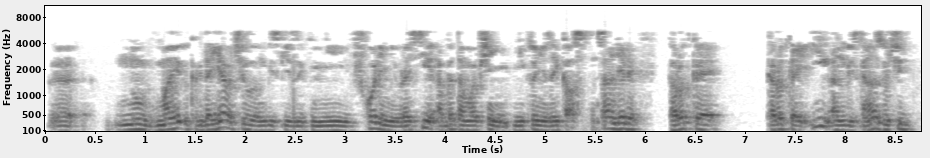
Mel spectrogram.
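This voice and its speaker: A man talking in a relaxed conversation, thoughtful and hesitant, with many restarts as he explains things. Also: mid-range voice, quick pace. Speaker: guest. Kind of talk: casual conversation. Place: lives in England. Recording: slightly dull lo-fi audio with faint noise.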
